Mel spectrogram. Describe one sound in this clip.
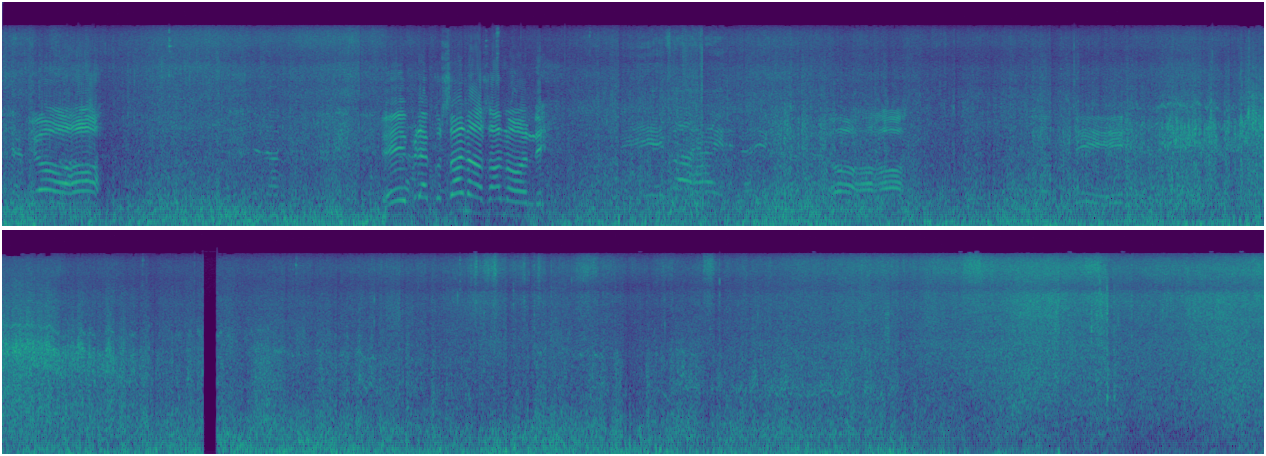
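Strong wind roars over open water.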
